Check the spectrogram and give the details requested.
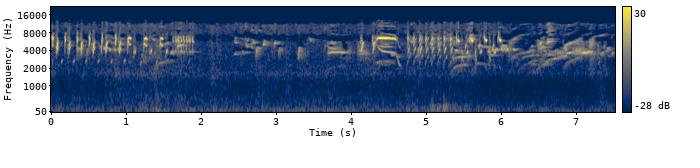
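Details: Native Moroccan goldfinch delivering a tutor song for caged birds: quick jangling twitters and trills in bursts, a short pause, then another fast rolling trill with scattered sharp chirps.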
